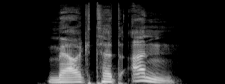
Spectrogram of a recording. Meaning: inflection of anmerken: 1. second-person plural preterite 2. second-person plural subjunctive II
- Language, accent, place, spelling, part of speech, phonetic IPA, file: German, Germany, Berlin, merktet an, verb, [ˌmɛʁktət ˈan], De-merktet an.ogg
